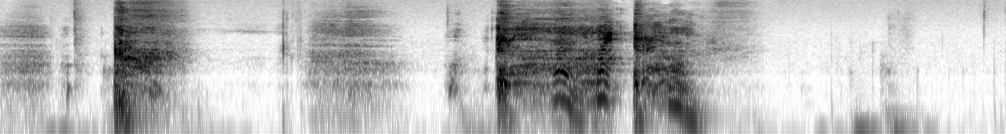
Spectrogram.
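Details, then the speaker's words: Cough from a stuffy-sounding adult who is unwell: a run of several harsh, throaty coughs with throat clearing, fitting an upper respiratory cold. "I guess let's get into scores so I don't die of whatever this is in my voice and I do apologize again I sound like I'm super stuffy but we're going to get through it"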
